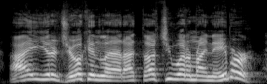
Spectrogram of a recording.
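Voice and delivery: playful imitated Scottish accent. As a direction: ham up a Scots barman's joke. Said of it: "they do the Scottish accent really well".

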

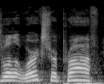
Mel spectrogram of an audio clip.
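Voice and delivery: sheepish defense. Retold or imitated. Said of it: "He says".

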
